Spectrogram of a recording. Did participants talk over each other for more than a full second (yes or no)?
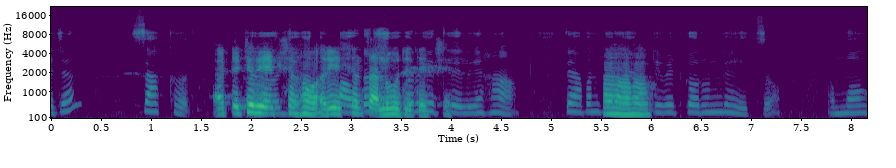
yes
